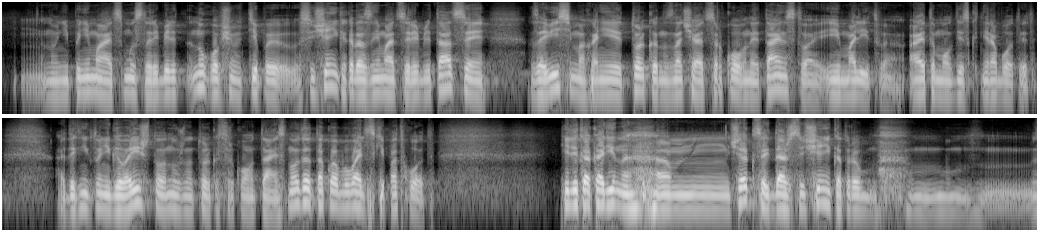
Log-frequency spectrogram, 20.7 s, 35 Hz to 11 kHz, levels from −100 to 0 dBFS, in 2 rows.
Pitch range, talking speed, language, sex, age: 100-125 Hz, 140 wpm, Russian, male, 30-49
